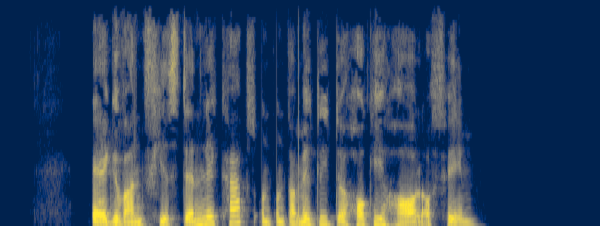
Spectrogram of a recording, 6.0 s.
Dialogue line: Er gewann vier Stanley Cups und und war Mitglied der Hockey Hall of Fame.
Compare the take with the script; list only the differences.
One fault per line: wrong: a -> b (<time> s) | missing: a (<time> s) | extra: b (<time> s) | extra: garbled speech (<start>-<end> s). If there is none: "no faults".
no faults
